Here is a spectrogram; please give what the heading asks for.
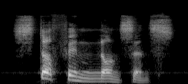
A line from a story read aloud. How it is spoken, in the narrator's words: cried Summerlee again with quite unnecessary violence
